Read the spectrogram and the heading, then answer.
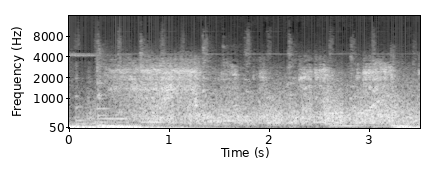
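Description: A purported Bigfoot-like creature call recorded in the Florida Keys: a loud, steady, rumbling roar with a deep low drone and hissing noise throughout, swelling slightly at the start and again near the end.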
